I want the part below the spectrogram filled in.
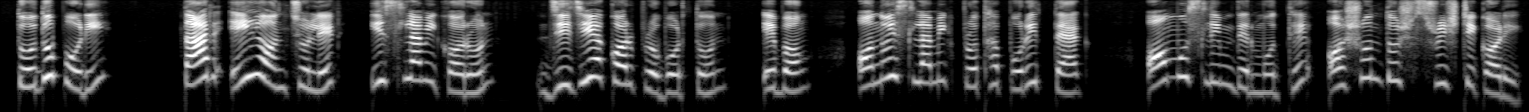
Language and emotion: Bengali, neutral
